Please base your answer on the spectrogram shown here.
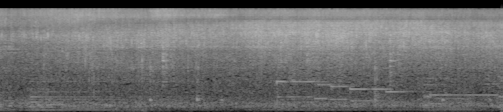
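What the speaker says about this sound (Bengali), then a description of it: "এরপরে দিয়ে দিব আমি পেঁয়াজ কুচিগুলো। তারপরে হালকা আছে এগুলোকে আমি একটু ভাজবো।" Chopped onions fry in a pan with a loud, steady sizzle and crackle, close up and continuous with faint stirring, and no voices.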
